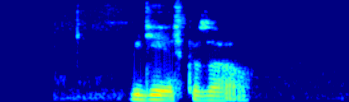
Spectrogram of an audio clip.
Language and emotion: Russian, neutral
